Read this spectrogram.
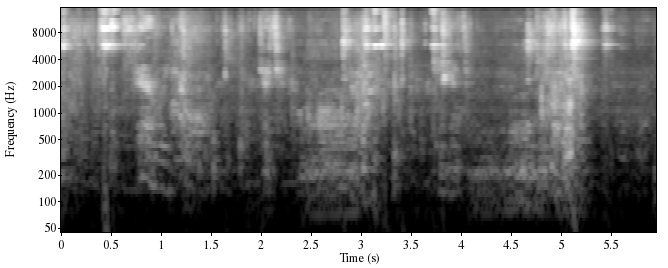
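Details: German Shorthaired Pointer and Yorkshire Terrier at play: throaty growls come roughly every two seconds, mixed with snuffling, scratching and bumping sounds, with a sharper bright clatter near the end.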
